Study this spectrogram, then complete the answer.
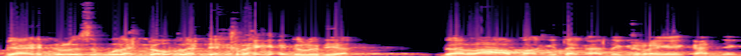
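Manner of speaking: a hint of a patient elder teasing; God mildly amused at the whining; voicing God, indulgent. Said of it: "kata Allah".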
